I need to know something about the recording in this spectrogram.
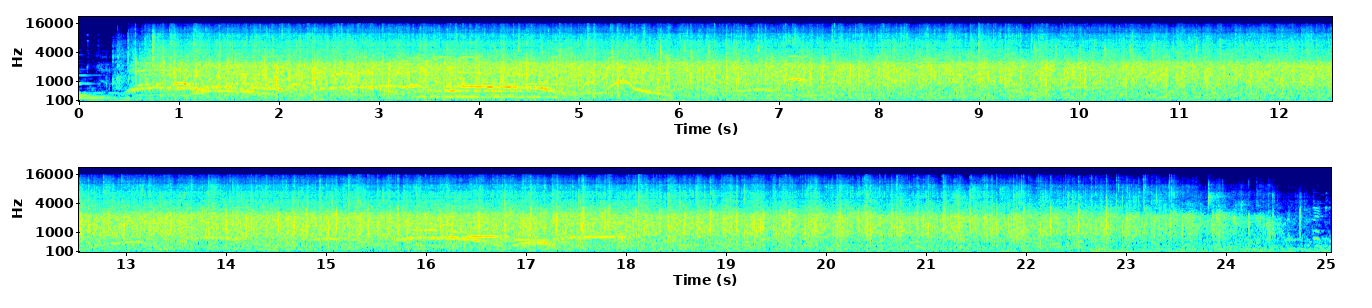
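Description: Audience applauding, with a few voices whooping and cheering over the clapping early on and again midway; the applause thins out near the end.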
